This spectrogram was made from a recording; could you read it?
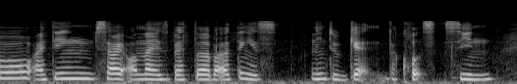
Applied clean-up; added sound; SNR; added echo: none; none; none; none.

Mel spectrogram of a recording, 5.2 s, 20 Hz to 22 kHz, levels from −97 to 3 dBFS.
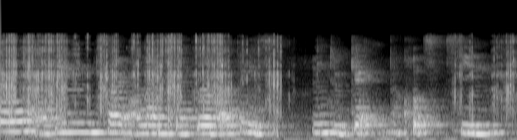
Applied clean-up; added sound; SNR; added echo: none; Crumpling, crinkling; 14 dB; reverberation time 2.8 s.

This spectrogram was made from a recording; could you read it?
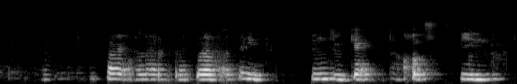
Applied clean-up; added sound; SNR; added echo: neural mask model DeepFilterNet 3.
